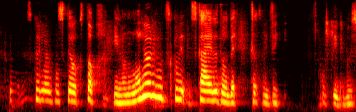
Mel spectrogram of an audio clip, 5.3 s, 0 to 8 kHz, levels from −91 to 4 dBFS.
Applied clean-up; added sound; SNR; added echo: neural mask model DeepFilterNet 3.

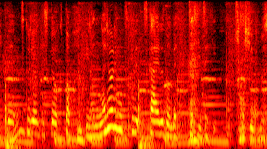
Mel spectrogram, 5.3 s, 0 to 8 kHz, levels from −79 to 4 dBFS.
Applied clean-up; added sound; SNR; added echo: none; Knock; 15 dB; reverberation time 1.2 s.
